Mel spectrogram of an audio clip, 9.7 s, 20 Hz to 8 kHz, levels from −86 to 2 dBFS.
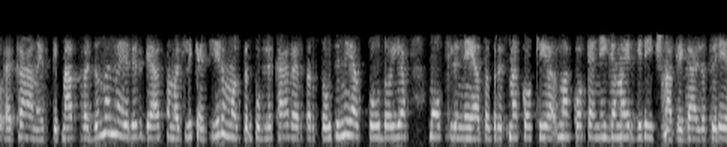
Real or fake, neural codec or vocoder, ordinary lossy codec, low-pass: real; none; AAC, 16 kbps; 7.2 kHz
